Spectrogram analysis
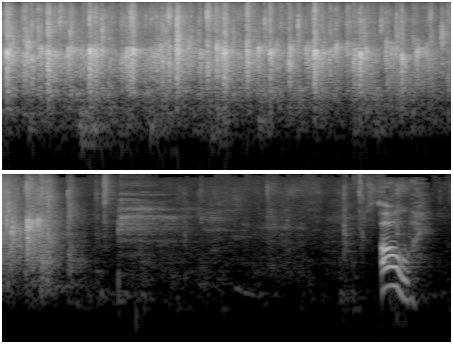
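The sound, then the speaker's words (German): An audience applauds the guests of a show with dense, steady clapping for about five seconds, then it dies away into quiet before a brief voice cuts in at the end. “Bitte einen Applaus für unsere Gäste.”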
